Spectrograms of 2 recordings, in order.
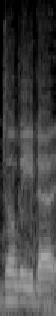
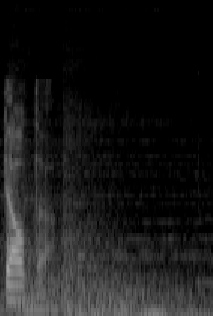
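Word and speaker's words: Delita: I play this game I have always pronounced his name is Delta wait what well there's an eye in there but yeah I guess I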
